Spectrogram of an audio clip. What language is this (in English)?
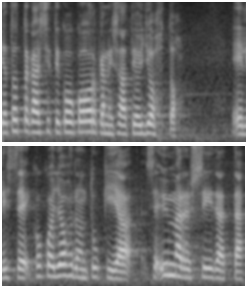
Finnish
